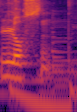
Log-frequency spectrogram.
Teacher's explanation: Der Vokal A wird sehr oft in unserem Dialekt zu einem O, lossen. Der Imperativ lass wird also zu los.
